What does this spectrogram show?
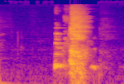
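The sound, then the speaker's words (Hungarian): A single loud sneeze with a sharp inhaled build-up followed by an explosive burst, then quiet. “Egész. Igen, egészségére.”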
